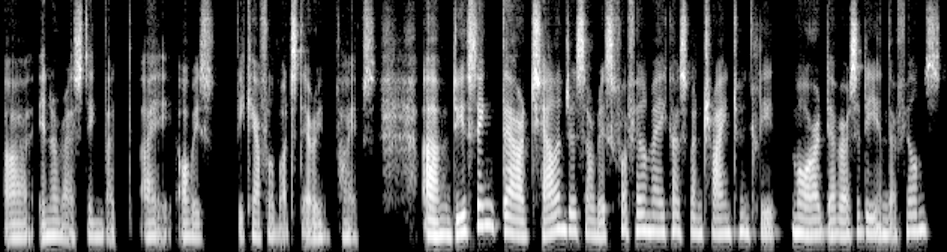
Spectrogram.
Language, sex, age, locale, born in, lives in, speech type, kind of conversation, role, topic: English, female, 50-54, en-DE, Germany, United States, conversation, unstructured, none, Should movies include more diverse characters and stories?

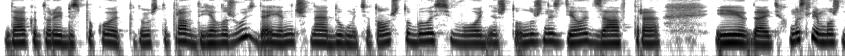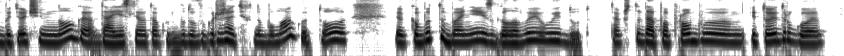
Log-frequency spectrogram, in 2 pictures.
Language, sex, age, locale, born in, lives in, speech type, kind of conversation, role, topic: Russian, female, 35-39, ru-RU, Russia, Italy, conversation, advice, user, Как мне расслабиться и легче засыпать по вечерам?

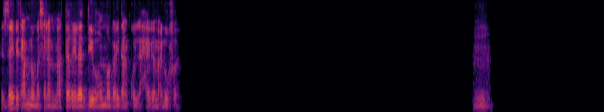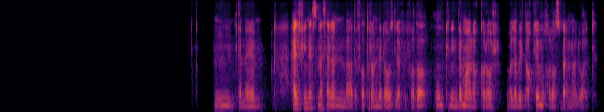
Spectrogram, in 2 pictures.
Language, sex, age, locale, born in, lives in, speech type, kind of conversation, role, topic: Arabic, male, 20-24, ar-EG, Egypt, Egypt, read, expert-assistant, asker, لو جالك فرصة تسافر في رحلة فضاء للمريخ ومش هترجع تاني للأرض، هتوافق؟ وإيه اللي ممكن يخليك تاخد القرار ده؟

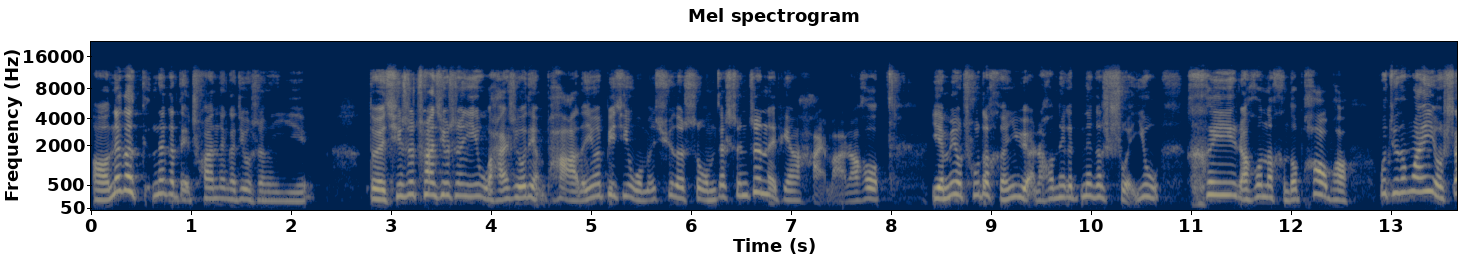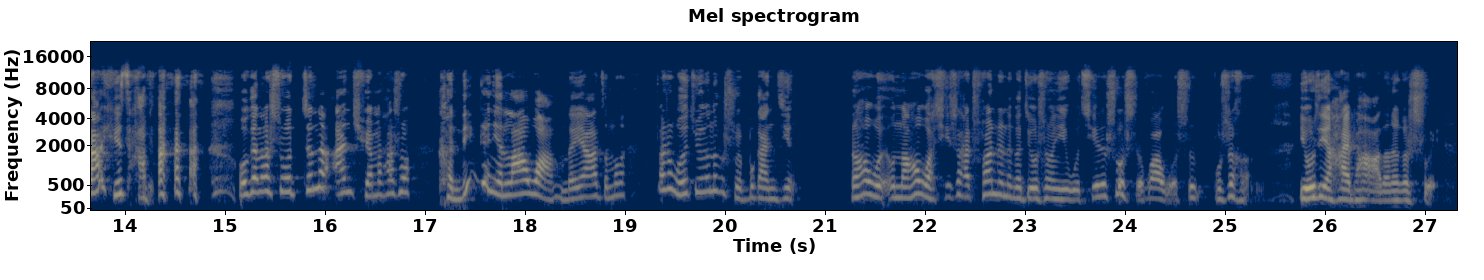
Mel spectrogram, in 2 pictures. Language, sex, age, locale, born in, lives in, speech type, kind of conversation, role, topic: Chinese, male, 35-39, zh-CN, United States, United States, conversation, unstructured, none, 你最喜欢什么运动？为什么？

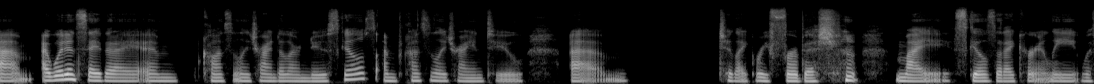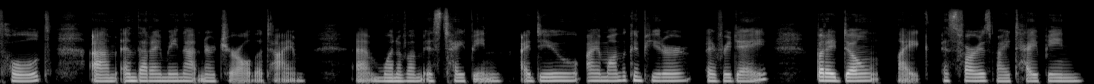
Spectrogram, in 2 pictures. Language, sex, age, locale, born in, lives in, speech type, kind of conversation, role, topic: English, female, 30-34, en-US, United States, United States, conversation, unstructured, none, How do you stay curious and keep learning outside of work?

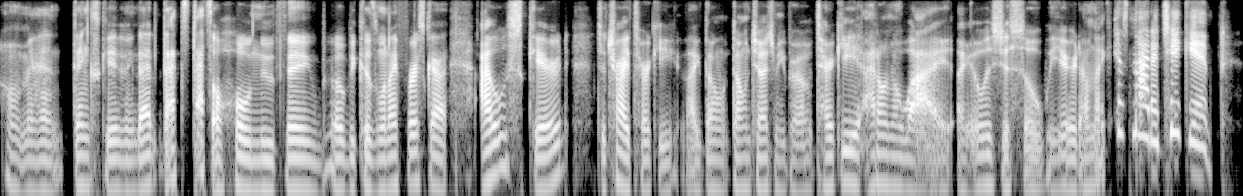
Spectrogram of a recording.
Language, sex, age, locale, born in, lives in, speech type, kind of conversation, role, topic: English, male, 20-24, en-US, United States, United States, conversation, unstructured, none, What comfort meal do you love, and what memory is attached to it?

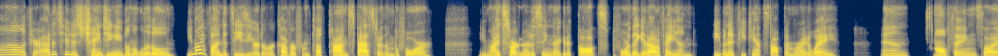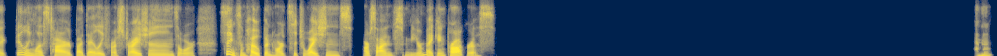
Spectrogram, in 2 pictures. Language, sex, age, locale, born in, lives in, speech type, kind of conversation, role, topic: English, female, 30-34, en-US, United States, United States, read, expert-assistant, expert, How does having a positive attitude influence your life?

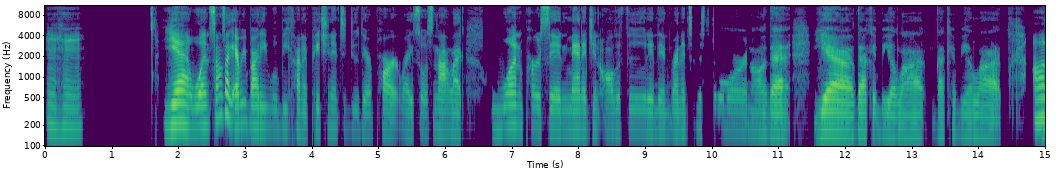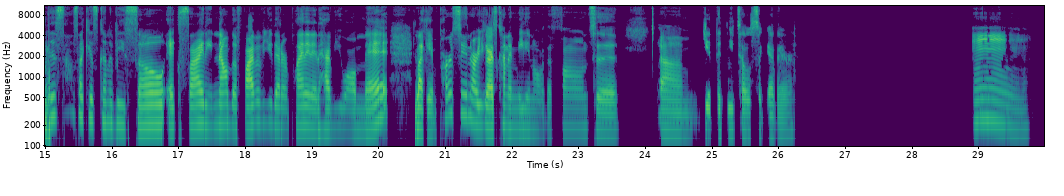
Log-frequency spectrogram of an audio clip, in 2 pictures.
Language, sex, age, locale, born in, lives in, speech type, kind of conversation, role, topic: English, female, 40-44, en-US, United States, United States, conversation, advice, advisor, How can I plan a surprise party for my close friend?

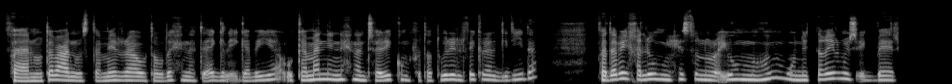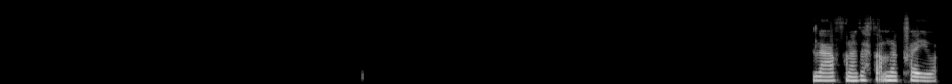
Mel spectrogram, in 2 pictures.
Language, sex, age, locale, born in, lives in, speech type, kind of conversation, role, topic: Arabic, female, 20-24, ar-EG, Egypt, Egypt, read, expert-assistant, expert, إزاي ممكن ننظم الجهود بين مجموعات مختلفة في حركة اجتماعية عشان نوصل لهدف واحد؟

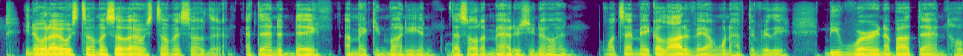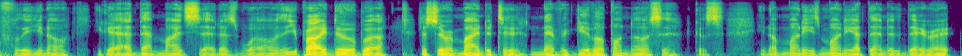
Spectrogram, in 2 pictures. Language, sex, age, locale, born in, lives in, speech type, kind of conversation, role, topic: English, male, 20-24, en-US, United States, United States, conversation, unstructured, none, What small daily habit makes your day feel easier, and how did it become meaningful to you?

